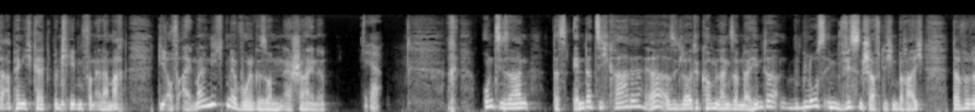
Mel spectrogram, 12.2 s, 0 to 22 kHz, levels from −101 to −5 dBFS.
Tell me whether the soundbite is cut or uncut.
uncut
